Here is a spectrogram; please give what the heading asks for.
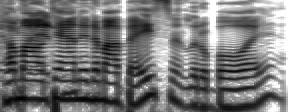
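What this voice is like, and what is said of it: Put-on Southern American accent. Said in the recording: “But I like a Southern, pleasant Southern accent.”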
